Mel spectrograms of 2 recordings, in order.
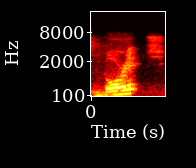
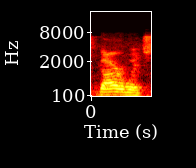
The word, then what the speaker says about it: Gorich: And his name is actually Chris Gorich, is how you pronounce it, but I mispronounced it early on, so I always call him Chris Garwich now. I like pronounce the Garwich part.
